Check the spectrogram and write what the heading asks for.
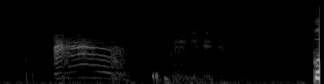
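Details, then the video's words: House cat with a single loud, bright meow that bends downward, followed by a softer broken murmur and a sharp click at the end; a Korean speaker's voice is close by. "cat voice || meow"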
